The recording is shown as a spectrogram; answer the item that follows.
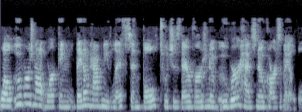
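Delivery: plain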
